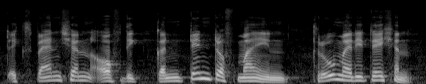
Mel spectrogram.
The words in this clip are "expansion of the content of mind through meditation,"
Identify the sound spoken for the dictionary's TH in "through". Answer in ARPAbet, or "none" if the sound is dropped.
T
